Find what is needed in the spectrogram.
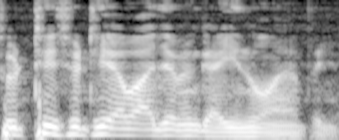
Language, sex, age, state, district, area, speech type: Sindhi, male, 45-60, Delhi, South Delhi, urban, spontaneous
